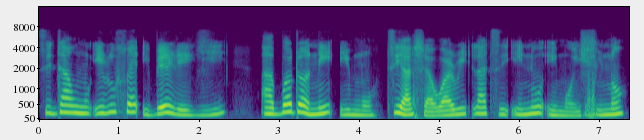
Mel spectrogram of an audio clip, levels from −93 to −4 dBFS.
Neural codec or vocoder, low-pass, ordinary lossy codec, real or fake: codec, 16 kHz, 2 kbps, FunCodec, trained on LibriTTS, 25 frames a second; 7.2 kHz; none; fake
